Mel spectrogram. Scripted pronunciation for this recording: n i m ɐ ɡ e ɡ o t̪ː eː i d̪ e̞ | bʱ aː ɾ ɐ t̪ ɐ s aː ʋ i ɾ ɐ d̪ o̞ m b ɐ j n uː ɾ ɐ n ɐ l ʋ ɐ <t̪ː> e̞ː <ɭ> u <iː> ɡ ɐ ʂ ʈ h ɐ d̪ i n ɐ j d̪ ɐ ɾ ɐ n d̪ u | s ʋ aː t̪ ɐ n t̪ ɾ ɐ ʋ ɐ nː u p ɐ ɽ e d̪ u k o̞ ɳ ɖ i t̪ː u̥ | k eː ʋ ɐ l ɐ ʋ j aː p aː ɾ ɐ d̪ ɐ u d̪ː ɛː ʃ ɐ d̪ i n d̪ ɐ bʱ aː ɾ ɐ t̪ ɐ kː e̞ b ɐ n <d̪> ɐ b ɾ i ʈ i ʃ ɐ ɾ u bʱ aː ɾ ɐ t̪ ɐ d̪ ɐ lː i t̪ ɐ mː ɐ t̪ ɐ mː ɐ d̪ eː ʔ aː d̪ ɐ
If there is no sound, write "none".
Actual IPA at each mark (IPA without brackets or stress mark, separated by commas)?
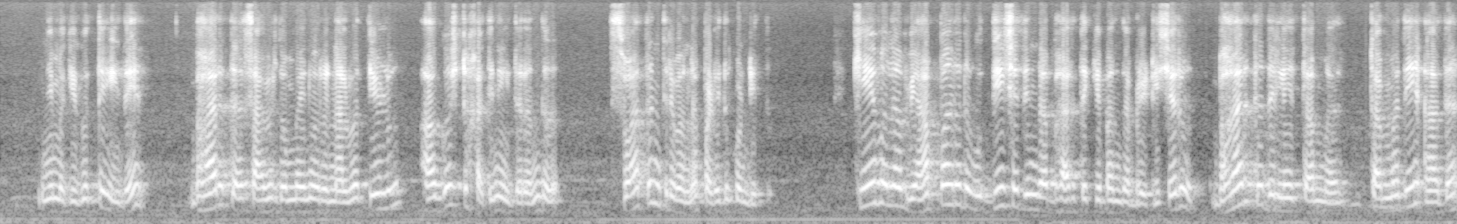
t̪ː, ɭ, aː, d̪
